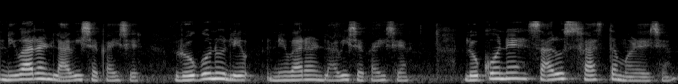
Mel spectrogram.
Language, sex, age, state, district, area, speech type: Gujarati, female, 18-30, Gujarat, Surat, rural, spontaneous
